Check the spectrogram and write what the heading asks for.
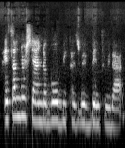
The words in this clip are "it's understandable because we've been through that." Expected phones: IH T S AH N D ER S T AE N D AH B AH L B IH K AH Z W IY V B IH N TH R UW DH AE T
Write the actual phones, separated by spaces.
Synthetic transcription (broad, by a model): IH T S AH N D ER S T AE N D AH B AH L B IH K AH Z W IY V B IH N TH R UW DH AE T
